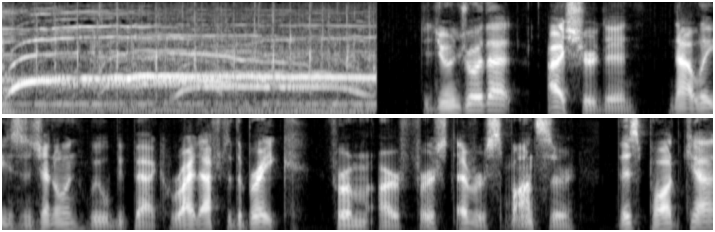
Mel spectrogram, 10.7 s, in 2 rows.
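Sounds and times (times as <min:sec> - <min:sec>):
audience clapping: 0:00.0 - 0:02.8
speech: 0:03.2 - 0:10.6.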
